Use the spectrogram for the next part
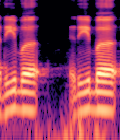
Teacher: را کو باریک پڑھنا ہے، را کے نیچے زیر ہو، را کو باریک پڑھا جاتا ہے۔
